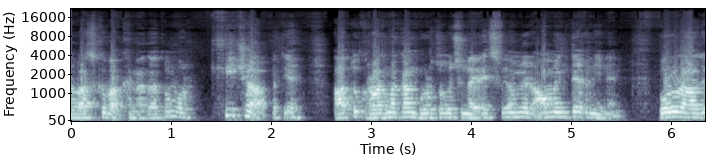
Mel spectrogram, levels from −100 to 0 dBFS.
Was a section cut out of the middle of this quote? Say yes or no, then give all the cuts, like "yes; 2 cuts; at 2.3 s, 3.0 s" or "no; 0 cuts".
no; 0 cuts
